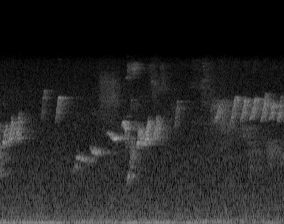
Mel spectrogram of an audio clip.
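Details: Golden Shama white-rumped shama singing sweetly as it is put out in the morning sun, with varied fast whistled phrases, short stepped notes and a closing run of rapid high chirps, a low hum beneath.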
